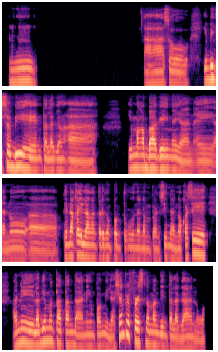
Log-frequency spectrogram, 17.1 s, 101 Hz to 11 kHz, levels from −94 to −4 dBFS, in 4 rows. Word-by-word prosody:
Hmm. 135 -2 -3 2.1
Ah, 115 +1 -3
so, 110 -2 -4 0.3
ibig 145 +2 +3
sabihin 150 -7 +4
talagang 120 -1 -2
ah, 110 -2 -3 0.6
’yong 140 +2 -3
mga 150 -1 +2
bagay 140 -1 +6
na 130 0 -2
’yan 105 -4 -3
ay 105 -1 -6
ano, 110 +2 -3
ah, 100 -2 -3
kinakailangan 140 -1 +3
talagang 130 -3 0
pagtuunan 120 0 -4
ng 110 -1 -6
pansin 110 +5 -5
ano, 110 -1 -3
kasi 155 +6 +2 0.4
ano 135 +5 -3
eh, 155 -4 +2
lagi 150 +5 +3
mong 175 -2 -3
tatandaan 140 -6 0
na - - -4
’yong 120 -2 -9
pamilya 125 -4 -3
siyempre 240 +1 +4
first 165 -6 +4
naman 140 -3 0
din 125 -2 -3
talaga, 110 -1 -1
’no? 90 -3 -9
125 Hz, 125 wpm, -24 LUFS, 110-140 Hz, 2.1 s, bagay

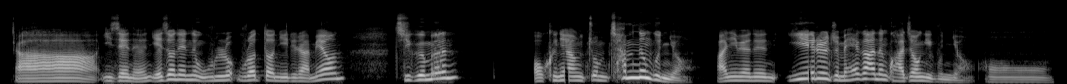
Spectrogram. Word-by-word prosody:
아 150 +1 +2
이제는 165 -2 -2
예전에는 215 +5 +1
울러 185 +4 -2
울었던 195 -2 -1
일이라면 165 - 0 0.5
지금은 235 +10 +1 0.7
어 - - -3
그냥 185 0 -1
좀 190 -4 -4
참는군요. 305 - +3 0.2
아니면은 175 -2 -2
이해를 265 +7 +2
좀 205 -2 -2
해가는 240 +2 +2
과정이군요. 130 - -4
어. 110 -2 -13
180 Hz, 255 characters per minute, -22 LUFS, 150-215 Hz, 0.7 s, 참는군요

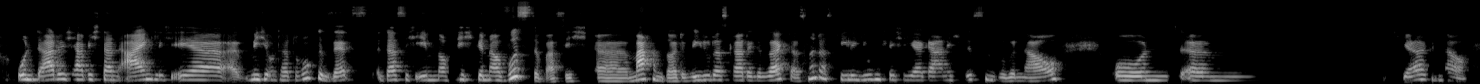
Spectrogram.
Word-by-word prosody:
Und 225 -1 +3
dadurch 225 +3 +3
hab 225 0 +1
ich 225 -1 -3
dann 205 -1 0
eigentlich 215 +2 +5
eher, 210 -2 +3 0.2
äh, - - -18
mich 230 +1 +3
unter 195 -1 -6
Druck 265 +10 -3
gesetzt, 210 -2 0 0.2
dass 210 +1 -1
ich 220 - -8
eben 200 +1 -1
noch 195 -1 -4
nicht 220 -2 -4
genau 195 -3 +1
wusste, 360 +5 +5
was - - -2
ich, 150 0 -6
äh, 150 -1 -1
machen 230 +2 +6
sollte, 155 0 -2
wie 180 +3 0
du 215 - -3
das 210 -1 -1
gerade 195 -2 0
gesagt 185 +2 +2
hast, 150 - -6
ne, 285 - +4
dass 280 -4 -2
viele 215 -2 -3
Jugendliche 215 -1 -4
ja 195 -1 -1
gar 190 0 -1
nicht 195 0 -13
wissen 215 0 -8
so 160 -2 -6
genau. 165 +9 -2 0.5
Und, 195 0 0
ähm 185 -1 -4 1.6
Ja, 215 +6 0
genau. 190 - -8
200 Hz, 180 wpm, -26 LUFS, 190-220 Hz, 1.6 s, machen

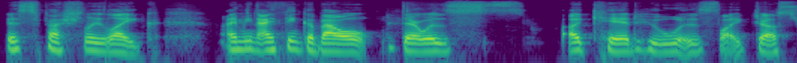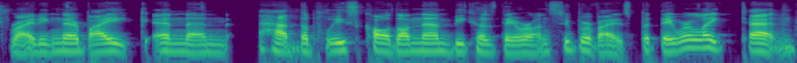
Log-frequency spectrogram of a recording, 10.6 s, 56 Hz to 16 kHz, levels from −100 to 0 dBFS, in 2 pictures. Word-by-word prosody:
Especially, 190 -1 -1
like, 155 -7 -1 0.4
I 190 - +1
mean, 200 -1 -3
I 185 - +6
think 195 0 -5
about 165 -3 +5 0.2
there 170 -2 +4
was 165 +1 -3 0.3
a 180 - +5
kid 165 -1 +1
who 180 -5 -6
was 160 +1 -5
like - - -4
just - - -2
riding 155 +1 -1
their 165 -1 +3
bike 160 0 0
and 165 -2 -2
then 150 0 -3 0.2
had 165 -3 +2
the 170 - 0
police 175 +3 -3
called 165 -1 +2
on 160 +1 +3
them 165 -1 +1
because 155 -1 -5
they 145 - -1
were 150 0 0
unsupervised, 175 +5 -3
but - - -5
they - - +3
were 215 +6 0
like 225 -4 +2
10. 175 +5 +4
165 Hz, 200 wpm, -25 LUFS, 160-185 Hz, 0.4 s, I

